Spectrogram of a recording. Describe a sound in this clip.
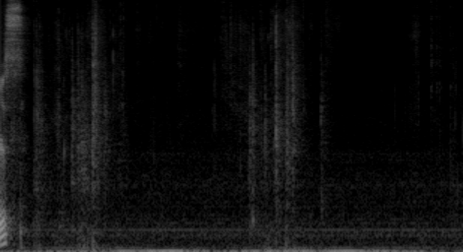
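Glossy catalogue pages rustle and turn.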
